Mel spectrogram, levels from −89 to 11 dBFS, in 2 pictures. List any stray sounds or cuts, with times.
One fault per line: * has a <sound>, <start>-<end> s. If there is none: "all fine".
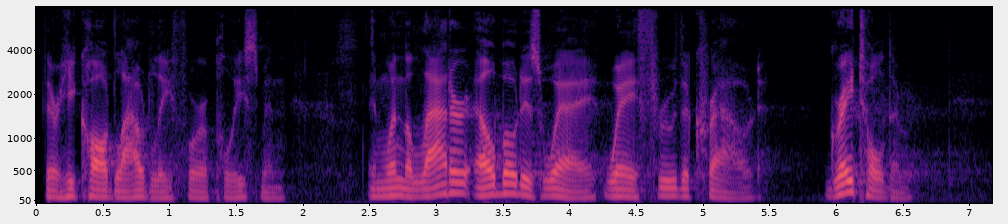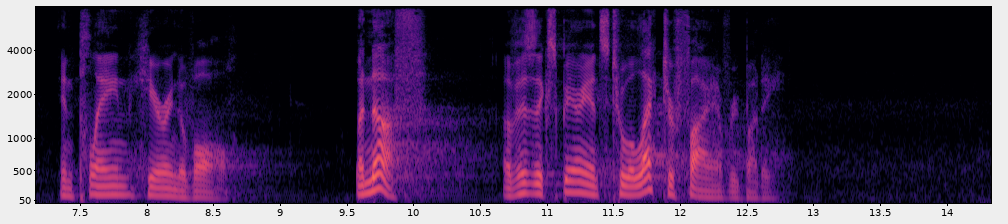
all fine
